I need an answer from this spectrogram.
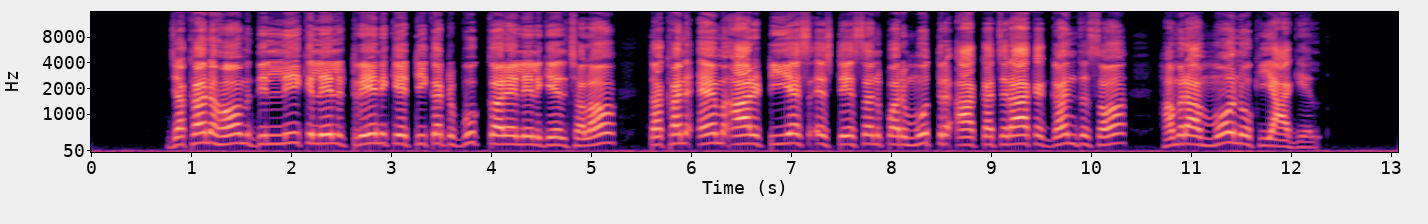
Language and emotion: Maithili, disgusted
